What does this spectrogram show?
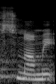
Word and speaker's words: tsunami: The spelling of tsunami is Tsunami, but we will pronounce the word tsunami because T is silent here.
